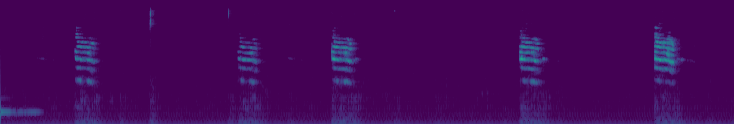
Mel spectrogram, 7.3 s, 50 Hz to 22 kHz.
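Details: Bald eagles at a nest in Miami-Dade County, Florida, on 28 May 2023 around 11:34: five short, high, harmonic chittering bursts, spaced about every one to one and a half seconds, over a faint low hum.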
